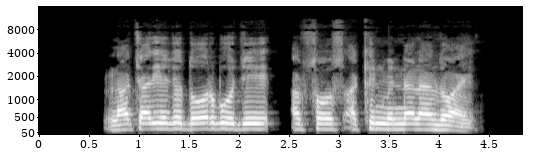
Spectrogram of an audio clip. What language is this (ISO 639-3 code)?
snd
